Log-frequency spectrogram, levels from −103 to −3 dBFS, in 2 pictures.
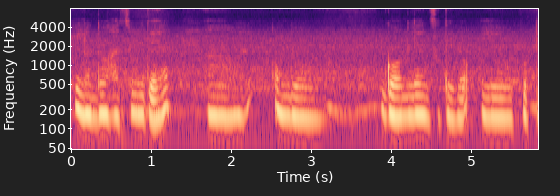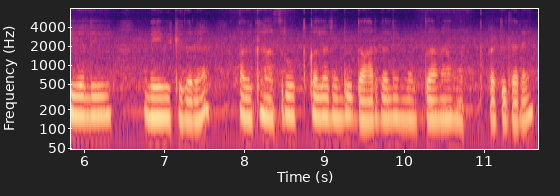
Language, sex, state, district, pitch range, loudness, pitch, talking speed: Kannada, female, Karnataka, Raichur, 150-170 Hz, -20 LUFS, 160 Hz, 75 wpm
